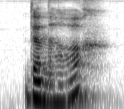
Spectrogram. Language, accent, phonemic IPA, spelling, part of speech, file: German, Austria, /daˈnaːχ/, danach, adverb, De-at-danach.ogg
- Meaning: 1. after it, after that; thereafter (formal), afterwards 2. behind it/that 3. accordingly, in accordance with that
